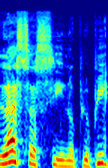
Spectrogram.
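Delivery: plain reading voice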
